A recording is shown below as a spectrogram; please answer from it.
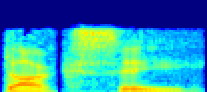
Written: doxie

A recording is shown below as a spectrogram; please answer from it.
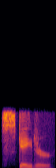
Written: skater

